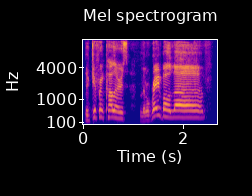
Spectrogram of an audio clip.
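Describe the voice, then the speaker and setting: A woman's voice: on the high side, animated, moderate pace, a little mellow, smooth. A woman hosting a children's storytime, reading a picture book aloud with chatty, simply worded asides to young listeners. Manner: simple, child-directed explaining with tag questions. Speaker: children's storytime host and reader.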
